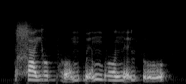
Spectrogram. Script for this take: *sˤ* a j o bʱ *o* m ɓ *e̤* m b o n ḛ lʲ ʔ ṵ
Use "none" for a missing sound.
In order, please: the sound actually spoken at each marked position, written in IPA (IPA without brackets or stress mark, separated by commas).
s, o̰, ḛ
